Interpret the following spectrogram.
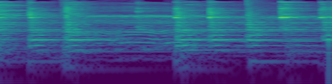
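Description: Yakshagana drumming: the hand-played maddale and the stick-struck chande playing a quick steady rhythm of about four strokes a second, each stroke ringing with a pitched tone, with a short break about a second in.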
